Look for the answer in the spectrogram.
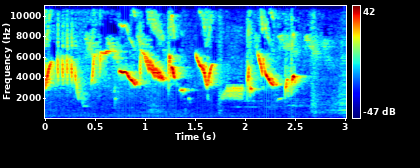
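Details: Short stretch of canary song used to tutor pet birds: loud sweeping whistles and sharp chirps repeated several times a second, each slurring down in pitch.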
